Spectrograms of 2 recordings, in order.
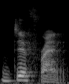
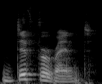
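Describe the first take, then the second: First: The word is said with only two syllables. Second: The word is said with three full syllables. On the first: "most people take that one out" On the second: "add in that middle syllable"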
